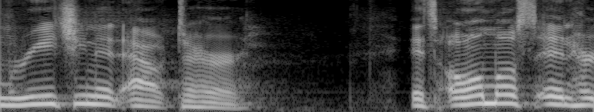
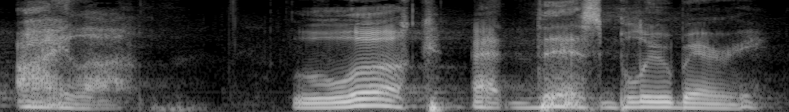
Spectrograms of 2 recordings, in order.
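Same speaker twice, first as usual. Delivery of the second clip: put-on slow, lower and hushed, coaxing a toddler to look; tender to a toddler; 7 semitones lower, slower than usual. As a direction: draw her in gently with a low, slow voice. Dad shows toddler a special blueberry.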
